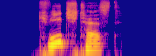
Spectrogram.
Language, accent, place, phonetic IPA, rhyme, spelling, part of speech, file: German, Germany, Berlin, [ˈkviːt͡ʃtəst], -iːt͡ʃtəst, quietschtest, verb, De-quietschtest.ogg
- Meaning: inflection of quietschen: 1. second-person singular preterite 2. second-person singular subjunctive II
